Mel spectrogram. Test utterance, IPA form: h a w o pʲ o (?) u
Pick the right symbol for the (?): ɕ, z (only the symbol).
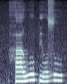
z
